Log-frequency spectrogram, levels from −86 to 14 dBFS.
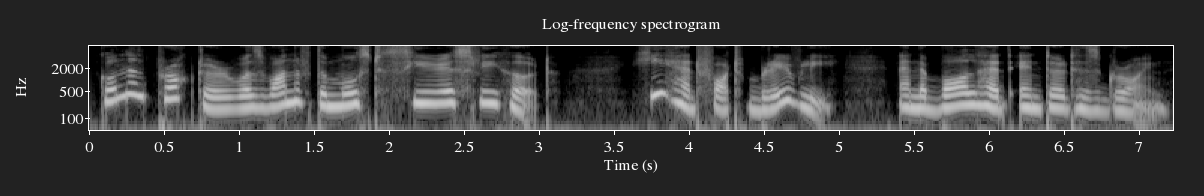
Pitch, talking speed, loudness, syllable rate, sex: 225 Hz, 165 wpm, -18 LUFS, 5.1 syllables/s, female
